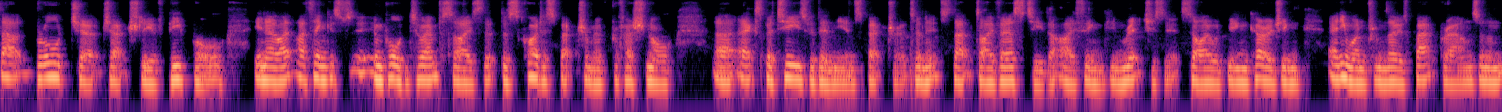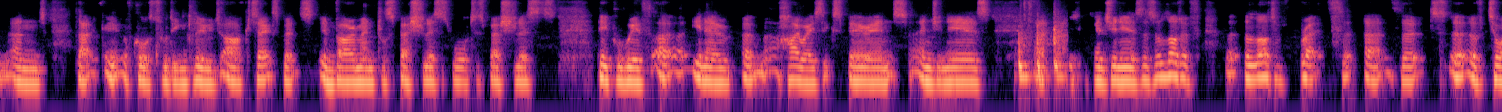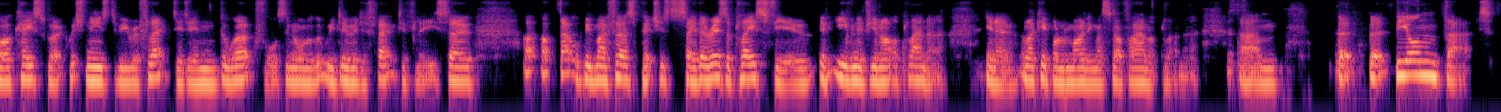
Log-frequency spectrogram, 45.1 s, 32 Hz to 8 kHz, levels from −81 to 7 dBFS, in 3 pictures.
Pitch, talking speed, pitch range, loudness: 150 Hz, 190 wpm, 140-160 Hz, -18 LUFS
